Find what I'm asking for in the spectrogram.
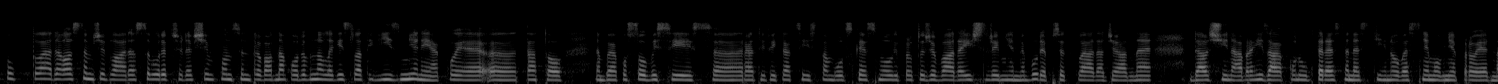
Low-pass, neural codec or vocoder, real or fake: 7.2 kHz; codec, 16 kHz, 0.8 kbps, ZipCodec; fake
